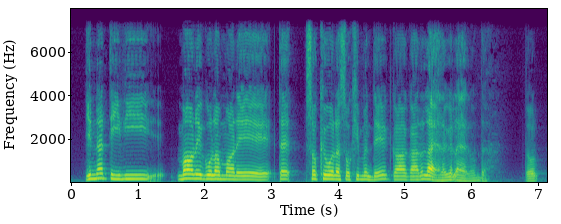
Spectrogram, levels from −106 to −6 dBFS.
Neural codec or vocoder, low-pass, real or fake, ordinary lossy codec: codec, 16 kHz, 0.4 kbps, LongCat-Audio-Codec; 7.2 kHz; fake; none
